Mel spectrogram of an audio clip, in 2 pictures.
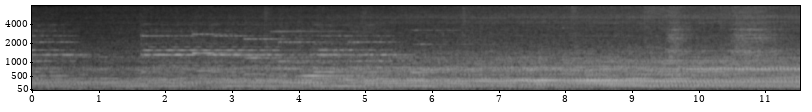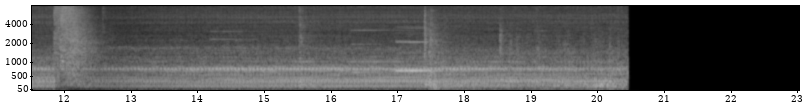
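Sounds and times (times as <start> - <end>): train machinery humming: 0.0 - 20.5
door sliding open with hiss: 6.4 - 12.8, 16.6 - 20.5
air hiss burst: 9.2 - 12.7.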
